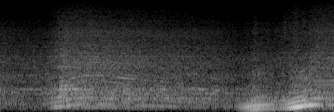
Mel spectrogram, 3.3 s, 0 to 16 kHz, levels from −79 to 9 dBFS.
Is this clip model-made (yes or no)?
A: no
